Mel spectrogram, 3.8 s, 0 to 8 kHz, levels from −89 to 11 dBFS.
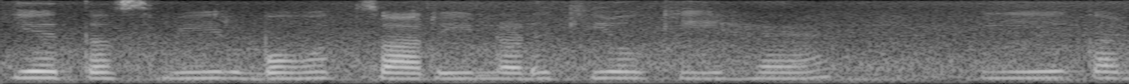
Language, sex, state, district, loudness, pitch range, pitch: Hindi, female, Haryana, Charkhi Dadri, -19 LUFS, 210-225 Hz, 215 Hz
